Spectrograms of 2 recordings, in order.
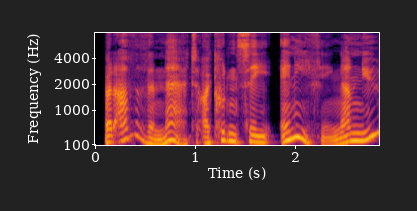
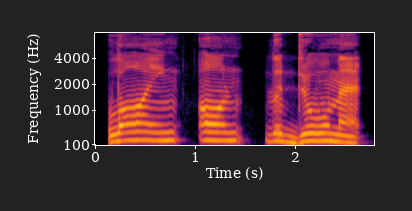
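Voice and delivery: very slow, higher, feeble voice; weak wheeze; 6 semitones higher, much slower than usual. A narrator's reading. Friend lying on the doormat answering, slow and wheezy. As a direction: drag it out as if too weak to talk. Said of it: "he gasped".

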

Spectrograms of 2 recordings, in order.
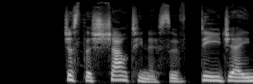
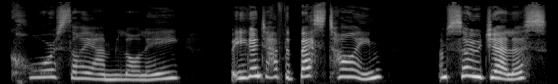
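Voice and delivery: affectionate mother; 10 semitones higher, 3 dB louder than usual. A narrator's reading. Mother telling daughter she'll be missed, high and affectionate. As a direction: gush encouragingly in a raised pitch.

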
